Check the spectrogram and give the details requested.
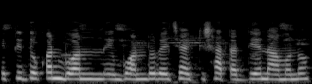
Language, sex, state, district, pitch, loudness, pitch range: Bengali, female, West Bengal, North 24 Parganas, 250 Hz, -26 LUFS, 240-260 Hz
